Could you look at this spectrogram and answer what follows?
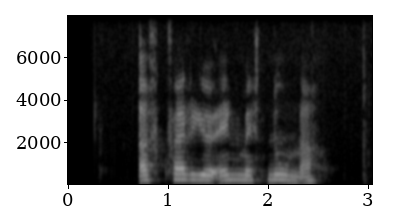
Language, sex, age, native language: Icelandic, female, 10, Icelandic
